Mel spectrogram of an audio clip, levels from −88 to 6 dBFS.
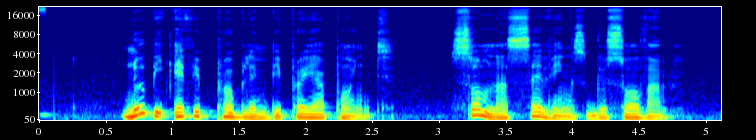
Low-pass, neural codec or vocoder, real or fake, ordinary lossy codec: none; none; real; none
